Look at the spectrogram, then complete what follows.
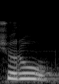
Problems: none marked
